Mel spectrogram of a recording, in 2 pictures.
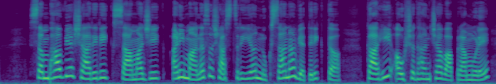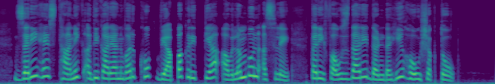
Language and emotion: Marathi, neutral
